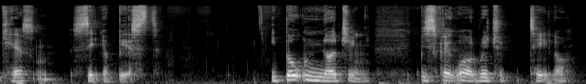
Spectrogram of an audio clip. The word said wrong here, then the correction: Thaler: Richard Thaler,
